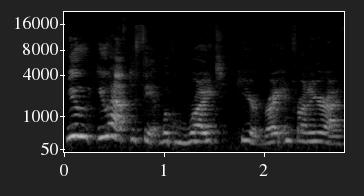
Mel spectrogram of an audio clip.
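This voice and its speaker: A woman speaks in a put-on character voice. Her pitch sits fairly high, and she talks at a fairly quick pace. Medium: read story. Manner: scheming, coaxing.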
